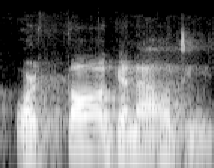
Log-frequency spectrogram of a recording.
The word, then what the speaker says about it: orthogonality: it uh so uh orthogonality just put the emphasis also on o and everything else works out right so uh anyway so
